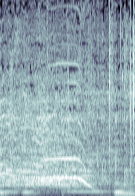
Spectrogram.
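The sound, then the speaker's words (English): A crowd cheers and whoops at a concert, several voices yelling together in a loud, steady roar, with one high whoop sliding down in pitch partway through. “Make some noise!”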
